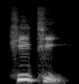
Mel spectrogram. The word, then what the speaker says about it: Gete: Gete. You want to take a guess on how to pronounce that one? Because I never would have guessed this. Jeti? Heti. Reti. Because Haiti, he spelled it phonetically HEE-TEE.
